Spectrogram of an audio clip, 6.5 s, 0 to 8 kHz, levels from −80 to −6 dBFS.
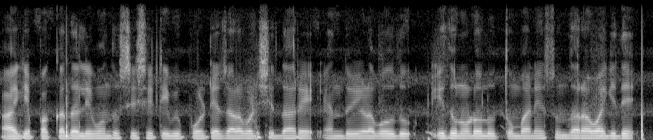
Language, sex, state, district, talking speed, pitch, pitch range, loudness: Kannada, male, Karnataka, Koppal, 110 wpm, 130 Hz, 125-130 Hz, -20 LUFS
